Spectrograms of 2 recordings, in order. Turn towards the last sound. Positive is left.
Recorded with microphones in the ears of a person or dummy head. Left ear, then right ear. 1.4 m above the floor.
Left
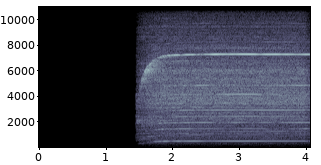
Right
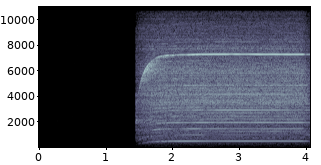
turn(degrees=-50)  # may be behind; listen again after turning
